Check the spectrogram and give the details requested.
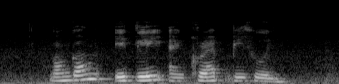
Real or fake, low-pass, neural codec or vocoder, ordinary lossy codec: real; none; none; none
